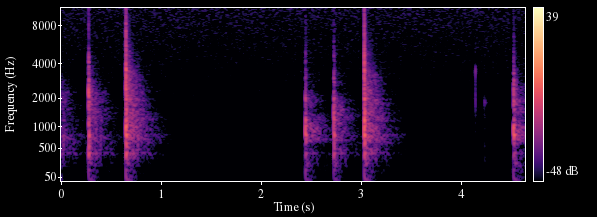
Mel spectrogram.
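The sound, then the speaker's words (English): Knocking on a door: two sharp knocks, a pause, then three quicker knocks, a fainter pair of light taps and one final knock. Each hit is crisp and separate, with nothing else sounding in between. “Behold, I stand at the door and knock.”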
